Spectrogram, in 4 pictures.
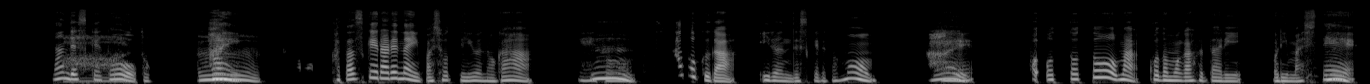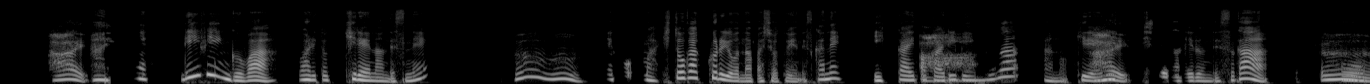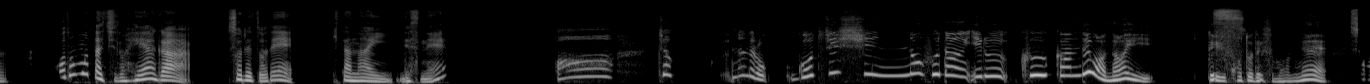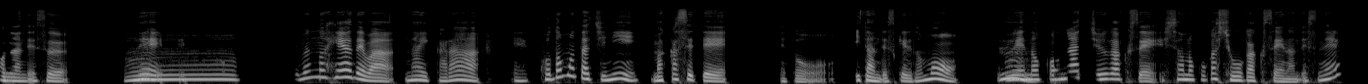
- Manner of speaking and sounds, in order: none
- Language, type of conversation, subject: Japanese, advice, 家の散らかりは私のストレスにどのような影響を与えますか？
